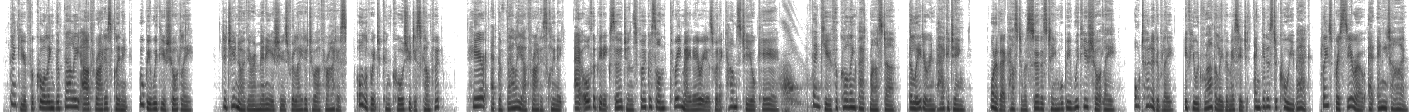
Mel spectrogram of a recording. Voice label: On Hold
